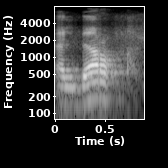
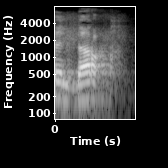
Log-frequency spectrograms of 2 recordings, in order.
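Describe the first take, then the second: Both takes have the same delivery.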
